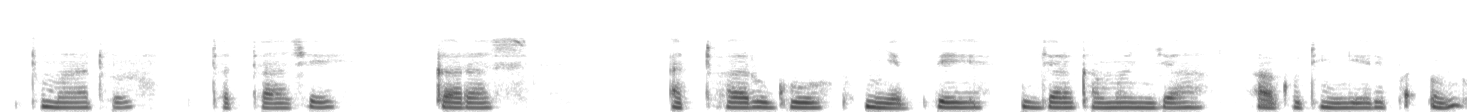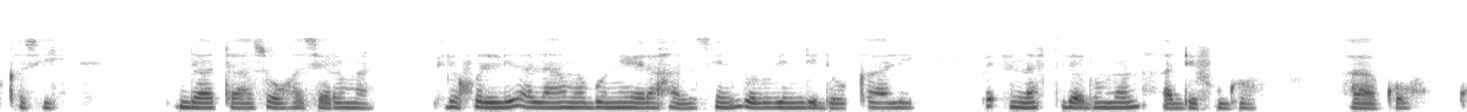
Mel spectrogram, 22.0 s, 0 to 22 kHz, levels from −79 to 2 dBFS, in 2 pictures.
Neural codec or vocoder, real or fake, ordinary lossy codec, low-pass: none; real; AAC, 32 kbps; 5.4 kHz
